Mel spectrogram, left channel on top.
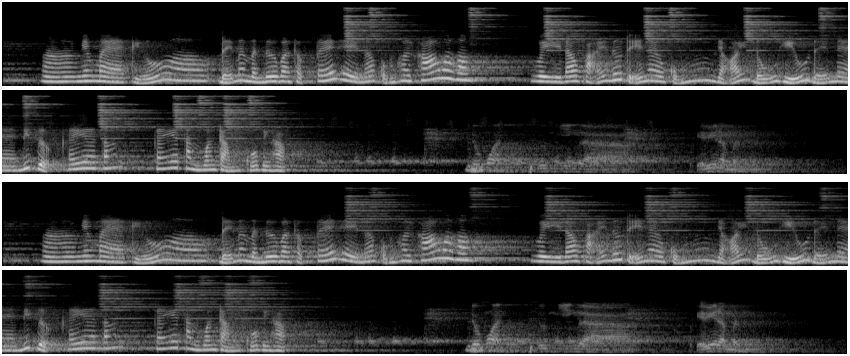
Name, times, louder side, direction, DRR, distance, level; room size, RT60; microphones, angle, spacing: voice 1, 0.4-4.7 5.3-9.7 10.0-11.3 13.1-13.2, left 2 dB, 15° left, 10 dB, 0.3 m, -21 dB
sound 1, 3.4-4.1 4.7-5.0 5.4-6.1 6.4-7.1 7.4-9.1 9.4-11.3, left 6 dB, 65° left, 1.8 m, -33 dB
sound 2, 7.1-15.0, equal, 30° left, 2.1 m, -44 dB
voice 2, 13.1-14.8 15.4-15.9, right 3 dB, 75° right, 3 dB, 1.5 m, -35 dB
17.5 x 16.0 x 4.3 m, 2.3 s
head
